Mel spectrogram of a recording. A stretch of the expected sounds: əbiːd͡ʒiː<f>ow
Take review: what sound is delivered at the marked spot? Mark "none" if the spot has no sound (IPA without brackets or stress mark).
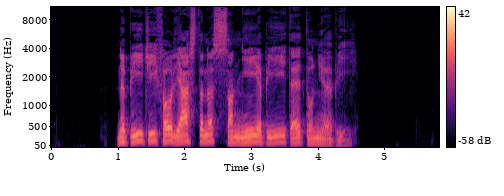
f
